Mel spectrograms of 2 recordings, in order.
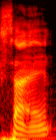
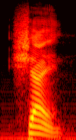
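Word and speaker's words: sinh: Please note we pronounce this one as sin or shine.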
